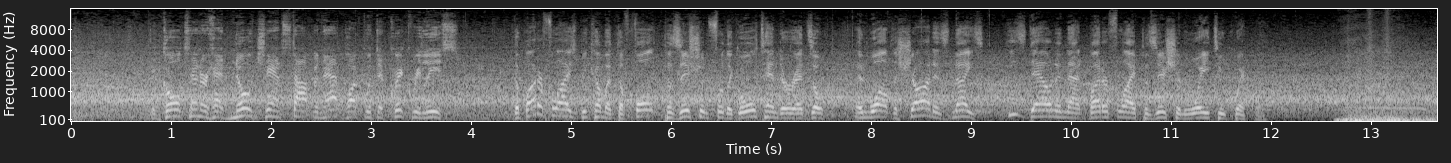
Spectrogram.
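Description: Ice skates scrape and hockey sticks clack against a puck.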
